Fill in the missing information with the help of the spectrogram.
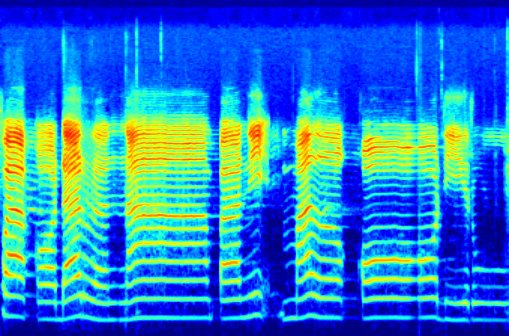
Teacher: Bagus, cuman ainnya aja kurang kurang neken ya, ainnya. Kurang keselak nih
